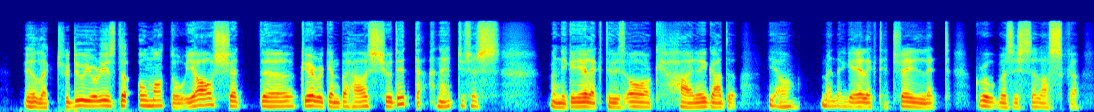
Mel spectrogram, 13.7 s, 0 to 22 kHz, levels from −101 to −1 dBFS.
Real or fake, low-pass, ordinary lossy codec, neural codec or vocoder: fake; 10.8 kHz; none; codec, 16 kHz in and 24 kHz out, 0.4 kbps, LongCat-Audio-Codec, two codebook decoder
